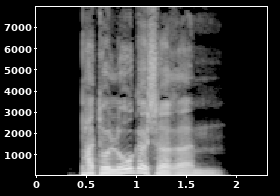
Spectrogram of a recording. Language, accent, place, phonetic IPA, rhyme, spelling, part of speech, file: German, Germany, Berlin, [patoˈloːɡɪʃəʁəm], -oːɡɪʃəʁəm, pathologischerem, adjective, De-pathologischerem.ogg
- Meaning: strong dative masculine/neuter singular comparative degree of pathologisch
